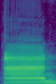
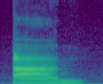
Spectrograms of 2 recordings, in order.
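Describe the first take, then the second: First: The syllable is said on a level mid pitch. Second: The syllable is said on a lower, relaxed pitch. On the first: "if we compared it with a mid voice" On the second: "now we need to bring it down a notch"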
